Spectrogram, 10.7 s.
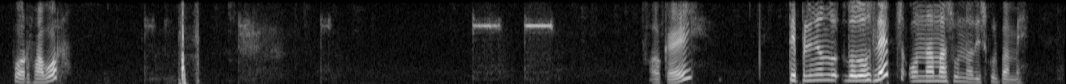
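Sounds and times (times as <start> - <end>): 
speech: 0.2 - 0.8, 6.5 - 7.0, 7.9 - 10.4
electronic keypad beeps while entering code: 4.8 - 5.6.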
